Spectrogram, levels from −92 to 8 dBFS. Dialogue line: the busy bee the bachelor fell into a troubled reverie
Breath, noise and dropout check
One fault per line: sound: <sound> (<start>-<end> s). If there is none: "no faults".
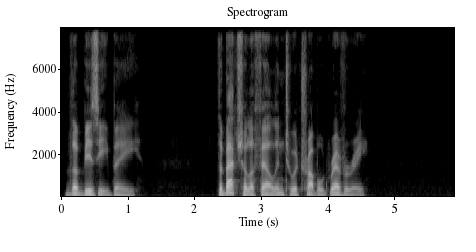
no faults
